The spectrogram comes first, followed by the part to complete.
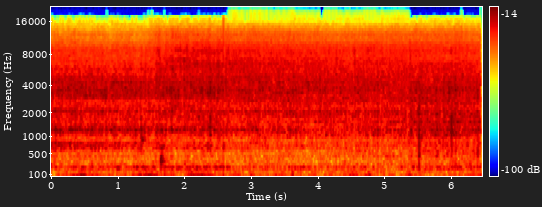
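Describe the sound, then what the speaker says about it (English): Slabs of queso fresco frying in a Cainfy Hexclad-copy pan with no added oil, making a constant close, even sizzle with faint pops and crackles, no talking. "Let's go ahead and put some slabs of queso fresco on there"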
